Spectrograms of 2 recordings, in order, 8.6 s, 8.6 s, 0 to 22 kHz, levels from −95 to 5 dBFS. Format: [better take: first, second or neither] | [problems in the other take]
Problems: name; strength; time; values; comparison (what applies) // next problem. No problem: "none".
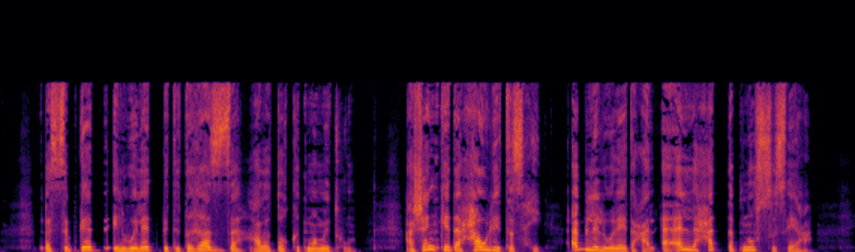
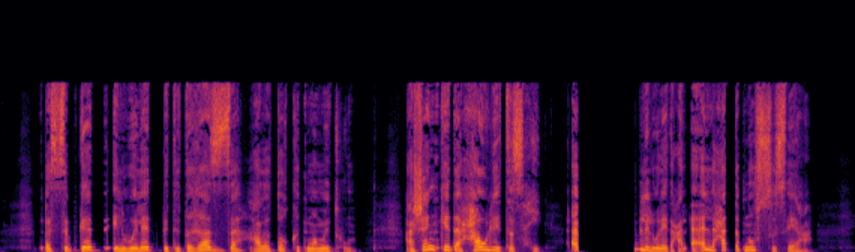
first | audio freezing; at 6 s for 0.5 s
